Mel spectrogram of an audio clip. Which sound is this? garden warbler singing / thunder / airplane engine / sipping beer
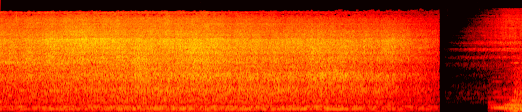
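airplane engine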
